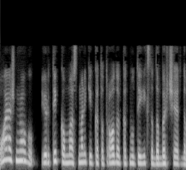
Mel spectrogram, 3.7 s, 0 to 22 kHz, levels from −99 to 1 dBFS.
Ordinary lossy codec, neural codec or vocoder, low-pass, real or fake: MP3, 48 kbps; codec, 24 kHz, 0.9 kbps, WavTokenizer, large speech release; 7.2 kHz; fake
